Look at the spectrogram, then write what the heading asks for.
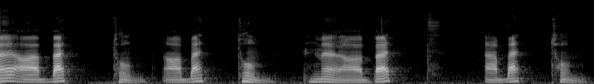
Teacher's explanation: دال کلا تلفظ نمیشه، تبدیل شده به حرف ما بعدش ت و ت تشدید گرفت. به همین خاطر ب رو ما مستقیم میچسبونیم به ت، اصلا دال رو تلفظ نمی کنیم، میگیم ما عبدتم، عبدتم، ما عبدتم.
